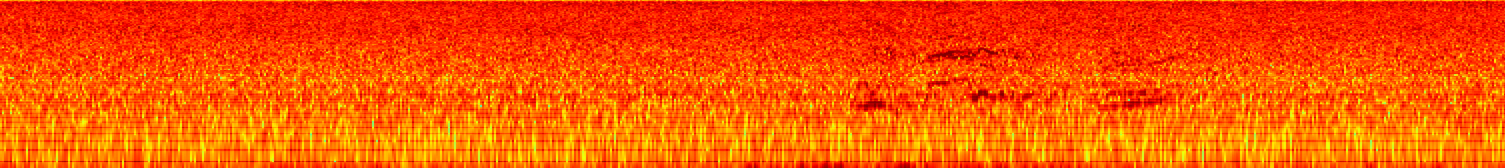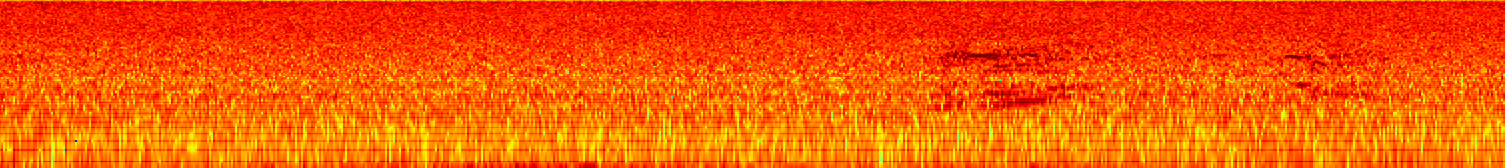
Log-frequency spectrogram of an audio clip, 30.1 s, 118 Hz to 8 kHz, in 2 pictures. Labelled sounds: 9.3	9.8	killer whale, Bigg's (transient), 0.90 to 2.3 kHz
11.5	11.8	killer whale, Bigg's (transient), 1.6 to 1.9 kHz
24.5	25.1	killer whale, Bigg's (transient), 1.8 to 2.2 kHz
25.5	25.9	killer whale, Bigg's (transient), 0.80 to 2.8 kHz
27.9	28.2	killer whale, Bigg's (transient), 1.8 to 2.0 kHz

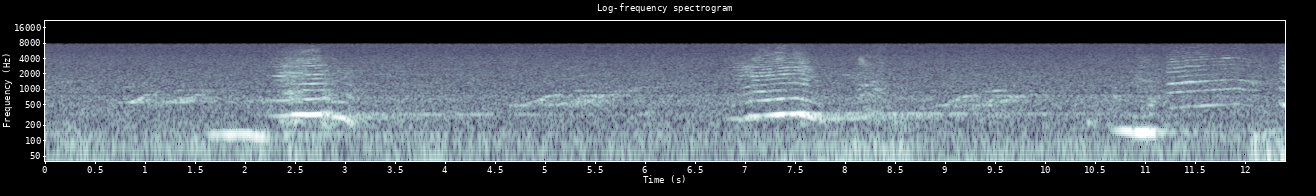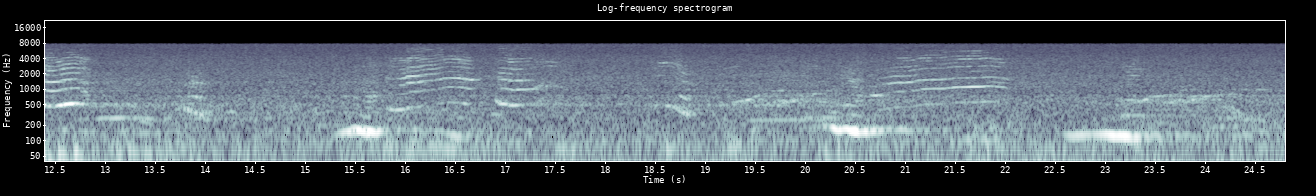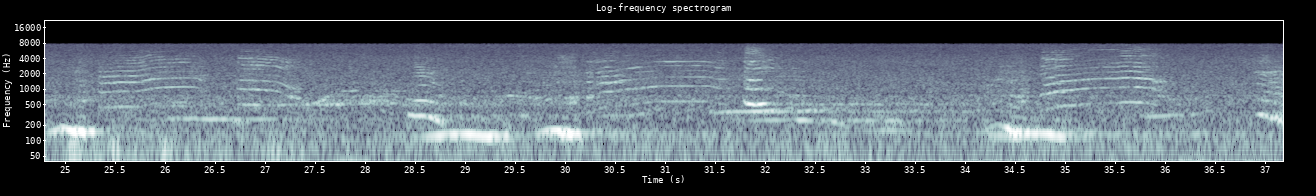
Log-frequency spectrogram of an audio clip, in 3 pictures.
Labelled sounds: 2.3	2.8	humpback whale, 1.2 to 4.0 kHz
6.9	7.7	humpback whale, 0.80 to 4.1 kHz
11.2	12.8	humpback whale, 0.86 to 4.4 kHz
15.8	17.6	humpback whale, 0.86 to 4.5 kHz
18.5	18.8	humpback whale, 3.0 to 3.5 kHz
20.7	22.1	humpback whale, 0.93 to 5.8 kHz
23.5	23.8	humpback whale, 0.80 to 0.90 kHz
25.3	26.3	humpback whale, 0.83 to 5.5 kHz
26.7	28.2	humpback whale, 0.83 to 5.6 kHz
28.5	28.7	humpback whale, 2.0 to 2.3 kHz
30.3	32.1	humpback whale, 0.86 to 3.6 kHz
34.7	36.0	humpback whale, 0.80 to 6.3 kHz
36.9	37.1	humpback whale, 1.8 to 2.3 kHz

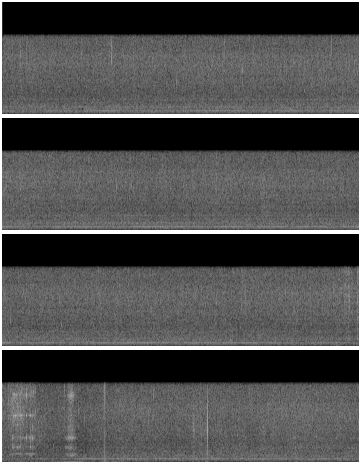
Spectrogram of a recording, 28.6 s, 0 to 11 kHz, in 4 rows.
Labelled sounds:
21.6	22.1	vessel noise, 2.2 to 4.8 kHz
22.7	22.9	vessel noise, 2.2 to 2.6 kHz

